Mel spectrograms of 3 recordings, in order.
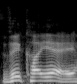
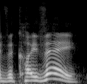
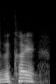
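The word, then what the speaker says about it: וְקוֹיֵ: You know, you want to know, how do you pronounce in the Haftarah of Lech Lecha? V'koyeh Hashem Yachalifu. So some Balikar will say V'koyvei. That's not what the Mincha Shai says. Mincha Shai says V'koyeh.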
